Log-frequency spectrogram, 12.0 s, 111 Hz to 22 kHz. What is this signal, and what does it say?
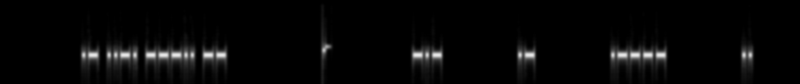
Morse code, heard as a keyed tone, about 25 wpm, spaced as for 11 wpm, 700 Hz. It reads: AF8M KA1I
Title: USA Call Signs - 4 Characters - 8x Character Spacing - 25wpm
